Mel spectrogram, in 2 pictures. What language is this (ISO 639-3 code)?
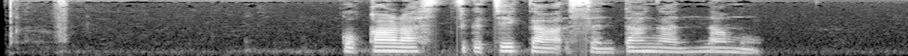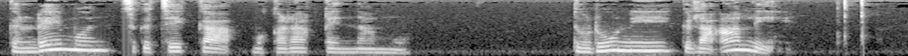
trv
